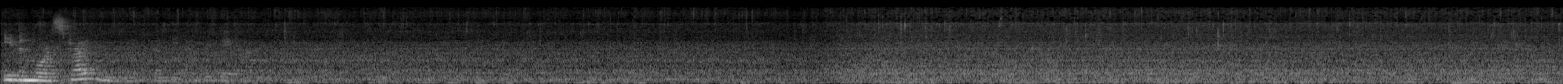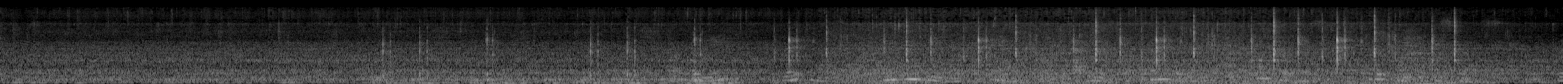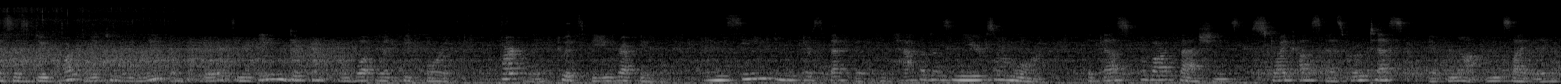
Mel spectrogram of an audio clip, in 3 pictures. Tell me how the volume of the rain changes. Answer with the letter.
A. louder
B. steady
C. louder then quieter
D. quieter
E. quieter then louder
D.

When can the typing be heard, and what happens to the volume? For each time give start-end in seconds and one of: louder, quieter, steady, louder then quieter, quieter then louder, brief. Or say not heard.
19.2-30.2 louder.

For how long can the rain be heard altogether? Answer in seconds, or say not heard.
47 s.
